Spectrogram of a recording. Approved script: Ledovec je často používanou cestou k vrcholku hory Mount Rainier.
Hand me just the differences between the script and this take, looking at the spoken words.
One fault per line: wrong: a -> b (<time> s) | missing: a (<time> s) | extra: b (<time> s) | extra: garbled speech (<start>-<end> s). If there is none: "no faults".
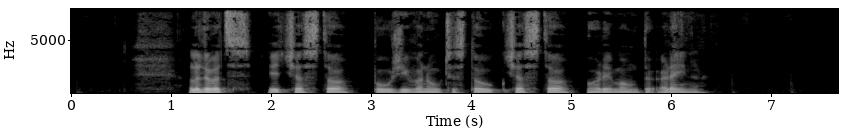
wrong: vrcholku -> často (4.3 s)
